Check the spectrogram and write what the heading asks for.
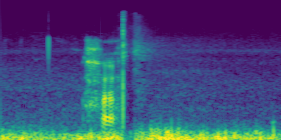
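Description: Driver striking a golf ball off the tee: a single sharp crack about a second in.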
